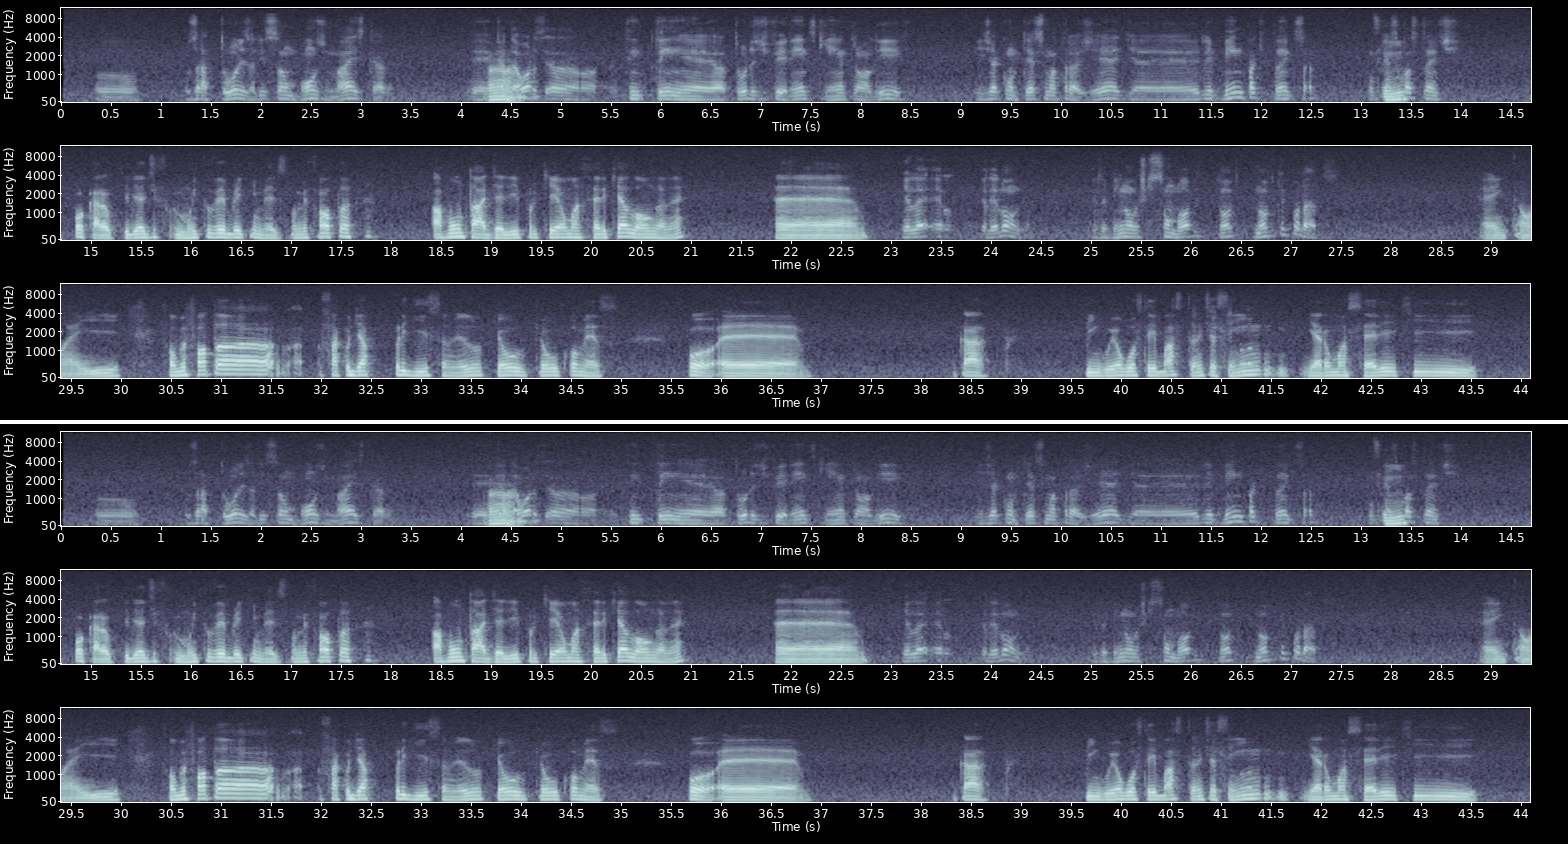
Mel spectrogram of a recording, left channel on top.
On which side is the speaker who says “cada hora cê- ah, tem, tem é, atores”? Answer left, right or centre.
Left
